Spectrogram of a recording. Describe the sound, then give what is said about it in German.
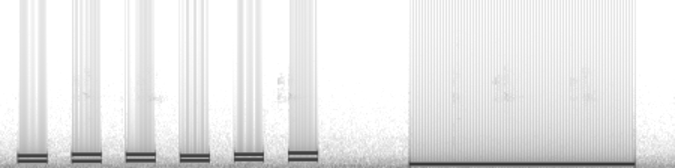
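Six quick touch-tone beeps as a phone number is dialed, each a short dual-pitched chirp in steady rhythm, followed by a single long flat tone that cuts off abruptly. No voices. “Ahnung, war wahrscheinlich meine Paniknummer. Hier probier die mal.”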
